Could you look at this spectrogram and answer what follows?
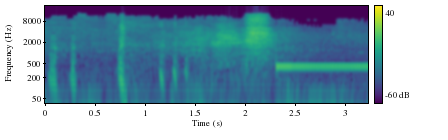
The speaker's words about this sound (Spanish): Te voy a dejar el sonido del teléfono y tú directamente hablas con ella.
